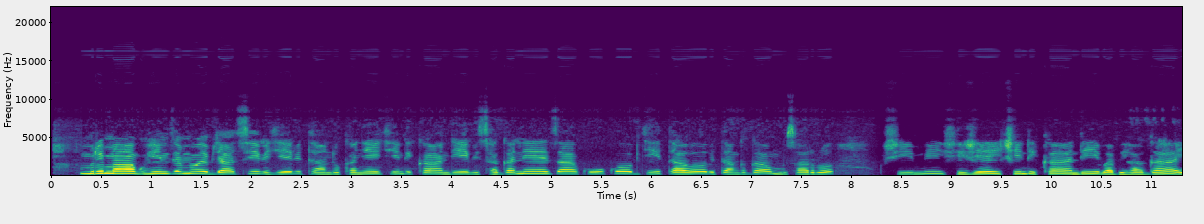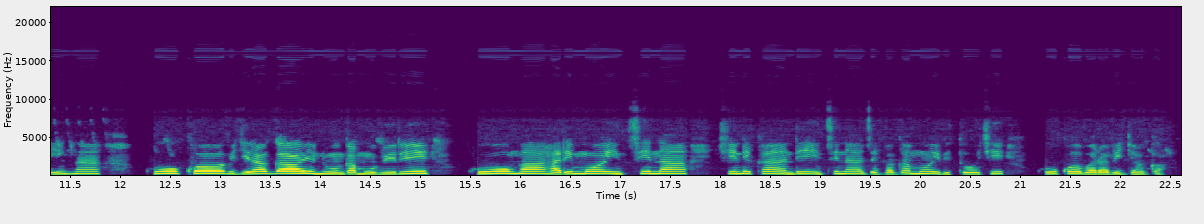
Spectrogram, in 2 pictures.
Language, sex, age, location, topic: Kinyarwanda, female, 25-35, Musanze, agriculture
